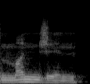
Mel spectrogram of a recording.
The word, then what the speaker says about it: Mungion: It's spelled Mungion, by the way. That's correct. Like Funyun.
